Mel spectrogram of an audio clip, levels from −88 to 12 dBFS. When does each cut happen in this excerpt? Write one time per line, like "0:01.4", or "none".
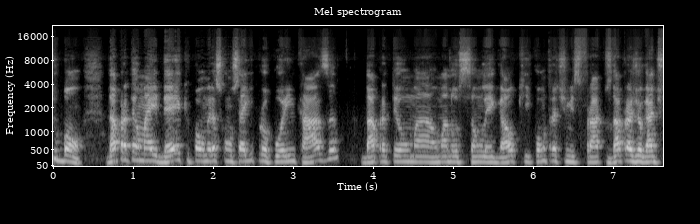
none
